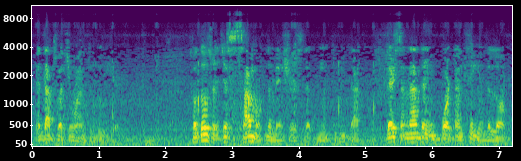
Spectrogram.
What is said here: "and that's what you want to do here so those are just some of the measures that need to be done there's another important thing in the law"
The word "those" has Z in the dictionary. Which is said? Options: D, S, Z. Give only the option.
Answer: S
